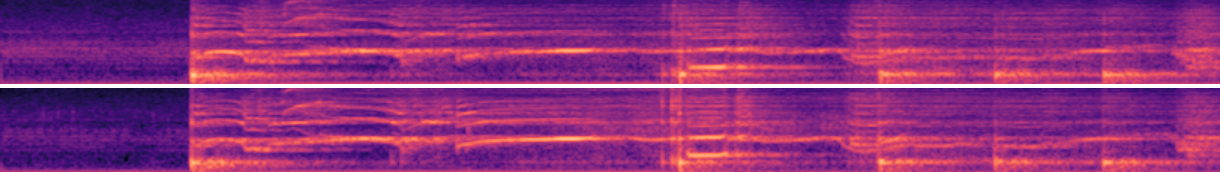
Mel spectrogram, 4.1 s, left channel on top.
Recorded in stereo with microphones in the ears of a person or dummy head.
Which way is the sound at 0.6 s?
15° right (ahead or behind).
